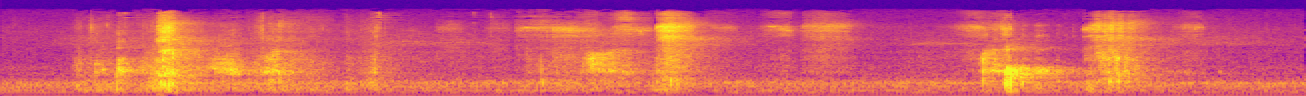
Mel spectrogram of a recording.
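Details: An impatient French Bulldog wanting attention whines in short, uneven bursts.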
